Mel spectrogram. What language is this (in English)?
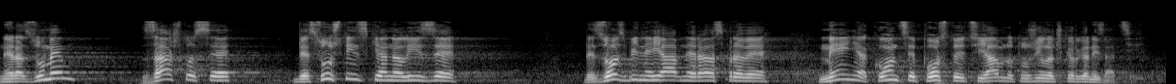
Serbian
